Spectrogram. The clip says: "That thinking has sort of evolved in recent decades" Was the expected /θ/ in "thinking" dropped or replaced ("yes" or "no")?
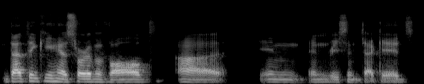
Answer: no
